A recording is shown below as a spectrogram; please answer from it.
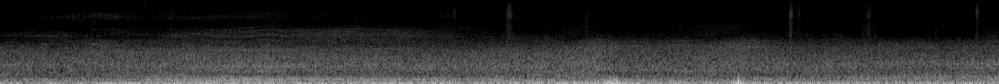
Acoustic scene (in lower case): residential area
